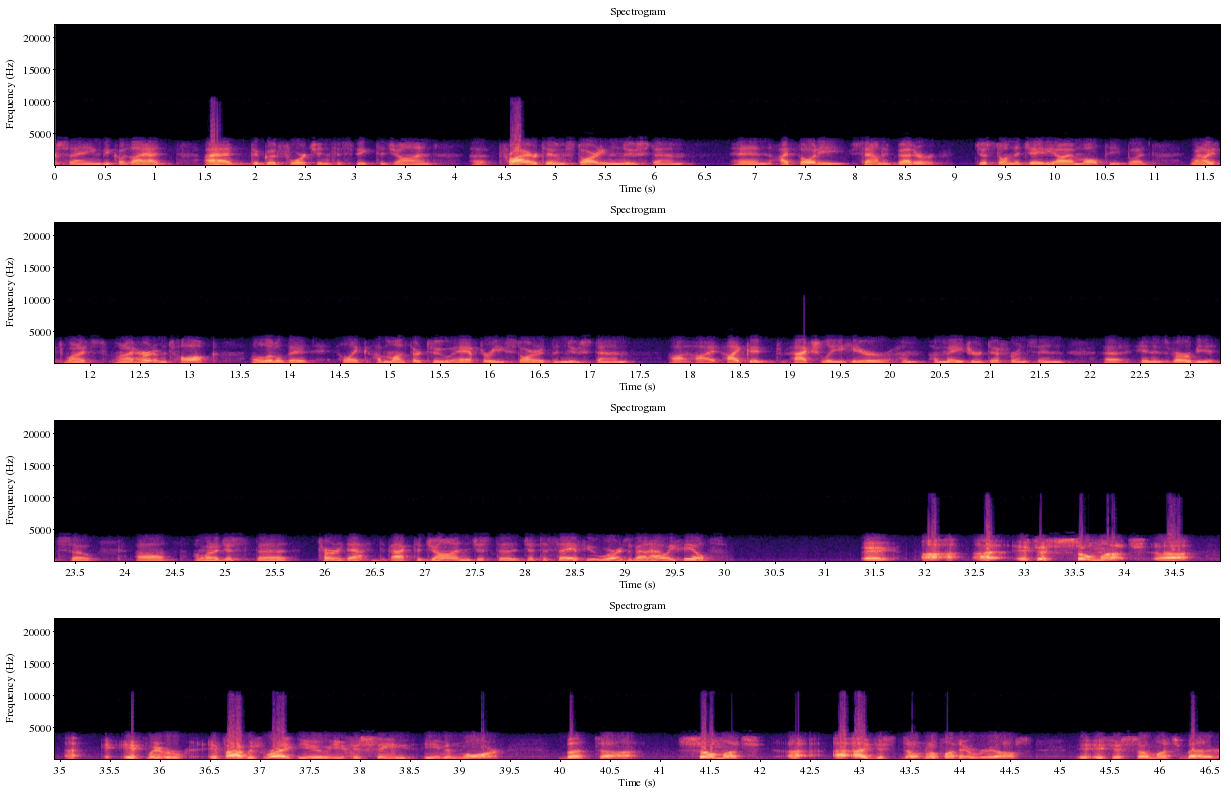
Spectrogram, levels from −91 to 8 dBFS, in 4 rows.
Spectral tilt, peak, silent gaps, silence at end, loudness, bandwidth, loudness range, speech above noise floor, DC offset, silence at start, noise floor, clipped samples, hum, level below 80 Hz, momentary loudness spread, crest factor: -7.5 dB/octave; 0 dBFS; none; 0 s; -16 LUFS; 9.6 kHz; 7 LU; 43 dB; under 0.1%; 0 s; -58 dBFS; 0.1%; none; -56 dBFS; 13 LU; 16 dB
